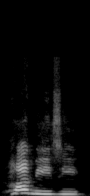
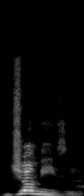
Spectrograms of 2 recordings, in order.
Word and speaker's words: Jemezzy: It's not Jummeasy, not Humeasy. It's Jummeasy. Baby.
